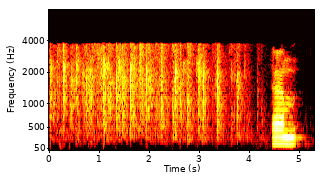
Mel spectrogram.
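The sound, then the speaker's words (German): An audience claps steadily for about four seconds in congratulation for an EU prize won in 2013, a dense run of sharp overlapping hand claps at moderate loudness, then fades. It ends with a brief loud tonal sound. “Bitte kräftiger Applaus.”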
